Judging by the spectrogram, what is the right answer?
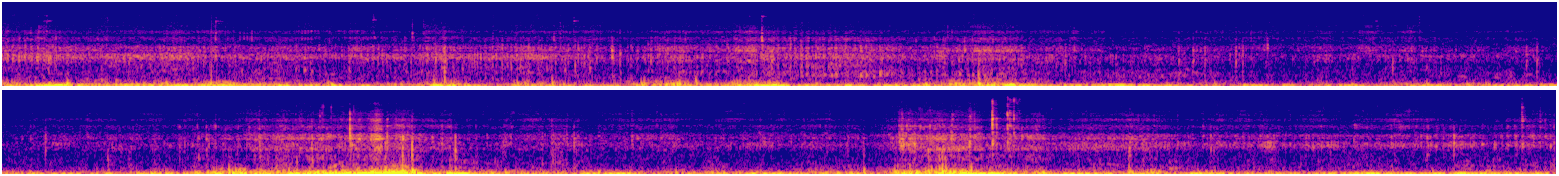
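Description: Skis sliding and scraping over packed snow, with wind rumbling on the microphone; two louder surges, the bigger one a little past the middle and another shortly after.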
